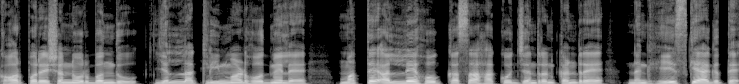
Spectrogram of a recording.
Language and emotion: Kannada, disgusted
